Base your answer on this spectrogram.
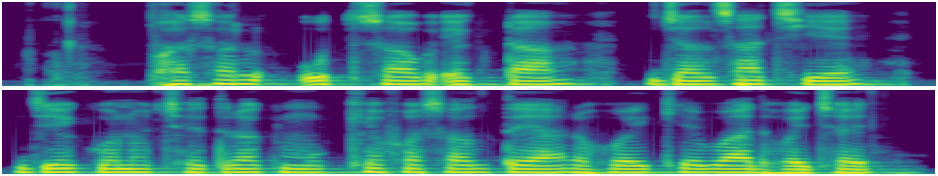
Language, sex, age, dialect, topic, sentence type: Maithili, male, 18-24, Eastern / Thethi, agriculture, statement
